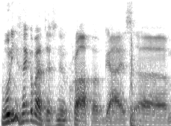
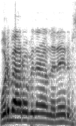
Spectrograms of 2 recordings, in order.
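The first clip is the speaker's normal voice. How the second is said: plain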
